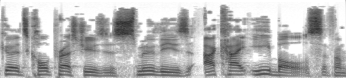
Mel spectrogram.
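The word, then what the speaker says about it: açaí: They offer up a variety of baked goods, cold pressed juices, smoothies, acai bowls, if I'm pronouncing it. No, acai.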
